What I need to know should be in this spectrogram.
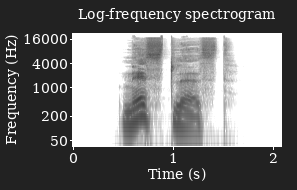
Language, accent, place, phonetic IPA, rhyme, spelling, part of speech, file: German, Germany, Berlin, [ˈnɛstləst], -ɛstləst, nestlest, verb, De-nestlest.ogg
- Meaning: second-person singular subjunctive I of nesteln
